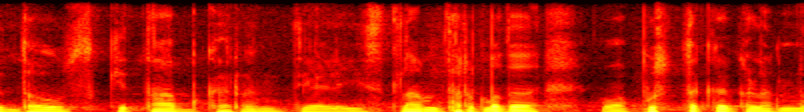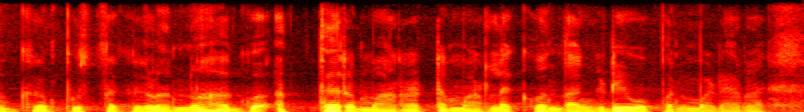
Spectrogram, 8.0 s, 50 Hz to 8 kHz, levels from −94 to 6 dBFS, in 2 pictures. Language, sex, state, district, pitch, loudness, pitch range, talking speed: Kannada, male, Karnataka, Dharwad, 115 Hz, -21 LUFS, 110-120 Hz, 65 wpm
